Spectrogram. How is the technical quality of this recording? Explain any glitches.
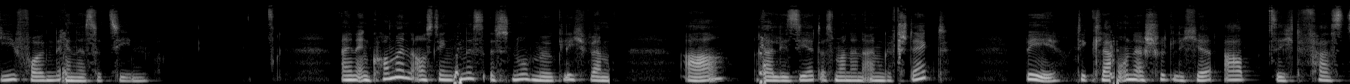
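Speech with seven short glitches: at 0.59, 4.53, 6.08 (just after "ist nur möglich wenn"), 7.59 (right before "dass man in einem"), 8.95 (just after "dass man in einem"), 11.09 and 12.66 s. Each lasts 58 to 95 ms and sounds like a chirpy skip or brief dropout. That's likely a broken MP3 bit reservoir: missing frames leave the following frames, spanning about 26 ms each, pulling borrowed bits from the wrong data.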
